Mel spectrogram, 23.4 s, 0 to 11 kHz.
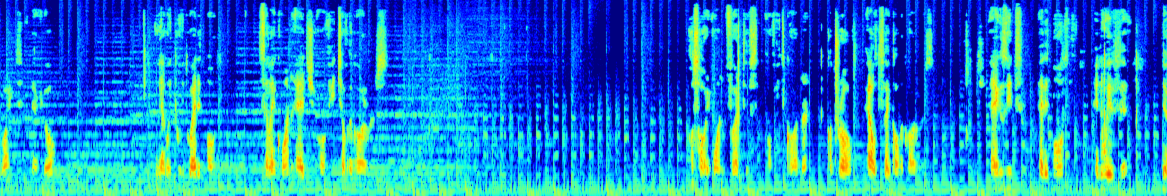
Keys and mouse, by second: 2.3 Tab, 3.0 middle click, 3.8 a, 8.0 ctrl+z, 8.7 KP_1, 9.6 ctrl+KP_1, 13.6-18.9 right drag, 16.6 ctrl+l, 18.9 Tab, 21.9-23.3 drag.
